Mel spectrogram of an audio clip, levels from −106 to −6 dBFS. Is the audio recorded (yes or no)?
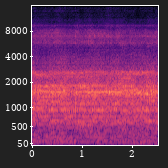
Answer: no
